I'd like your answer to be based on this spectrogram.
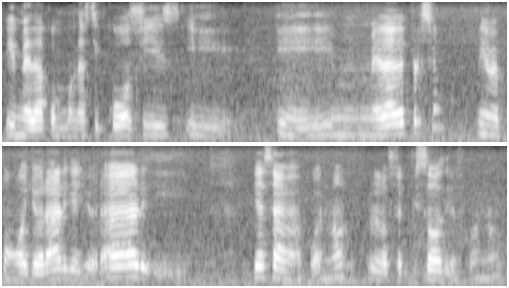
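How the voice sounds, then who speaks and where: A woman telling a personal story to her viewers in a halting way, repeating words and using many fillers. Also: mid-range voice, steady tone, noisy background. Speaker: vlogger sharing her story.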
